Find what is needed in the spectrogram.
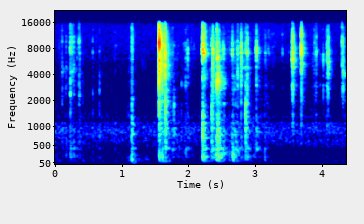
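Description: Plastic Lego pieces clicking as wheels are pushed onto the axles of a small Lego car: a few sharp, irregular clicks and snaps, the loudest about a second and a half in.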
